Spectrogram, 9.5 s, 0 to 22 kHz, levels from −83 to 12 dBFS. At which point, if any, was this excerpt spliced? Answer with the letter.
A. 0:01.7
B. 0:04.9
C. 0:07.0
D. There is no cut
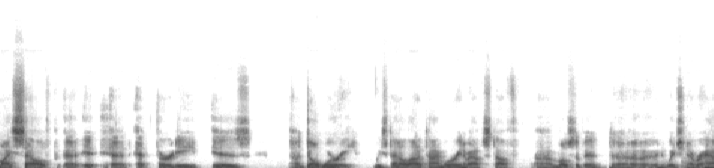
B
